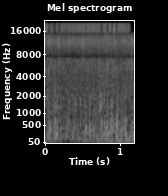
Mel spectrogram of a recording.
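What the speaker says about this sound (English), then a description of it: "It's raining too heavily." Heavy rain pours steadily outdoors in Canada, a dense, continuous hiss of drops striking the ground and surfaces close by, with no voices.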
